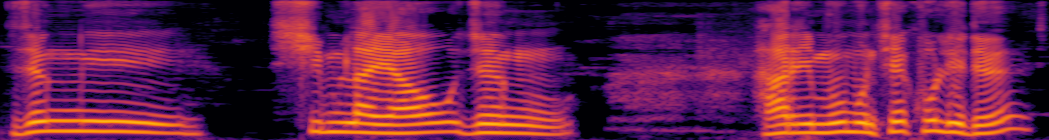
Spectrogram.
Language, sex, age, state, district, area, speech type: Bodo, male, 60+, Assam, Baksa, urban, spontaneous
